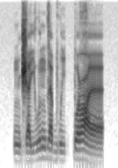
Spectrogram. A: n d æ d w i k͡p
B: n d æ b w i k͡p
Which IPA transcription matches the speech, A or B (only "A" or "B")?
B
